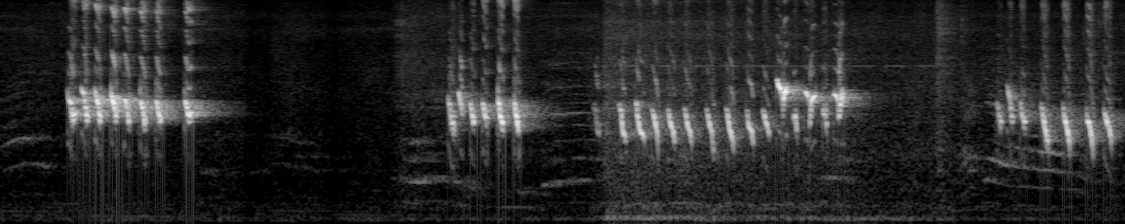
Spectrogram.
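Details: Sooty-headed bulbul, called trucukan, delivering repeated chattering phrases of quick slurred notes, some longer runs of a dozen notes, with a brief low rumble in the background midway.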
